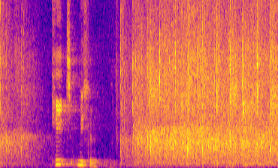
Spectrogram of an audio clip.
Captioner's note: audience applauding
